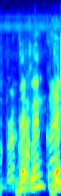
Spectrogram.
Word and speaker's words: Breuckelen: It's Breuckelen, say Brooklyn, it? yeah, it's just okay. Brooklyn. Okay, because it's spelled a whole bunch of E's in there.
